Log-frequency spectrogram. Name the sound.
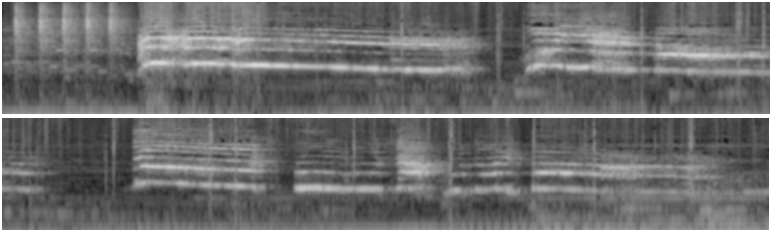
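rooster crowing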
